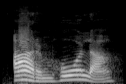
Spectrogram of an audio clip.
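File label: "armhåla", Swedish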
